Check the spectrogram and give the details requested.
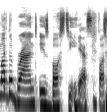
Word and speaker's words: Bawsty: And the name of the brand is Bosti. Yes, tell me. And it's spelled B A W S T Y.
